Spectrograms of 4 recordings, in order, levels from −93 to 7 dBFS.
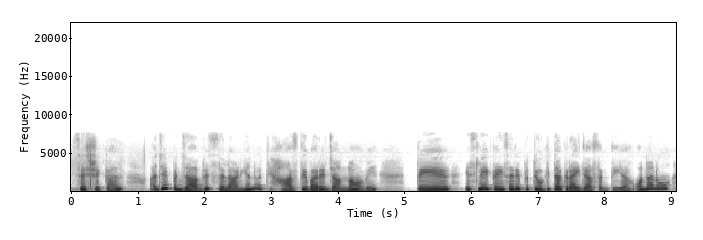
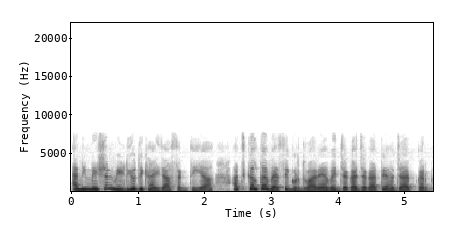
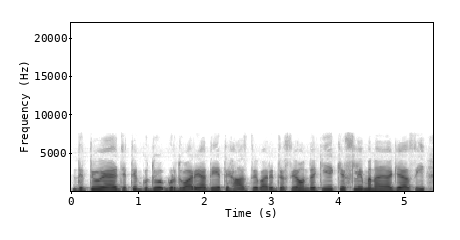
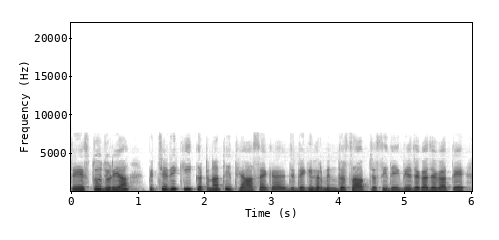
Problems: background sounds at intervals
